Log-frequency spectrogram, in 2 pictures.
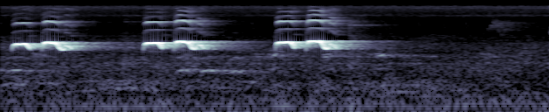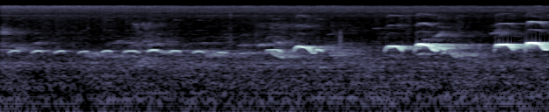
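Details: Common hawk-cuckoo (Hierococcyx varius), the brain-fever bird, calling shrill, whistled three-note "pi-peeah" phrases repeated about every second and a half, with a quieter stretch of fainter phrases midway.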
